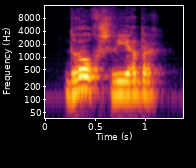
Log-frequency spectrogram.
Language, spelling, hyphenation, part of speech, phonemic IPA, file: Dutch, droogzwierder, droog‧zwier‧der, noun, /ˈdroːxˌsʋiːr.dər/, Nl-droogzwierder.ogg
- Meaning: domestic centrifuge (appliance for drying objects by means of a centrifugal force)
